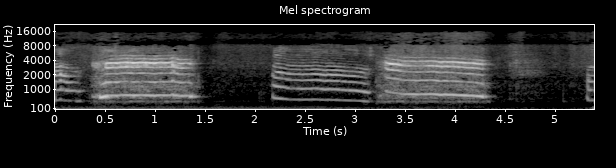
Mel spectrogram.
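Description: A cat meows twice, and each meow is played back straight after by a talking, dancing cactus toy in a higher, squeakier voice: meow, echo, meow, echo.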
